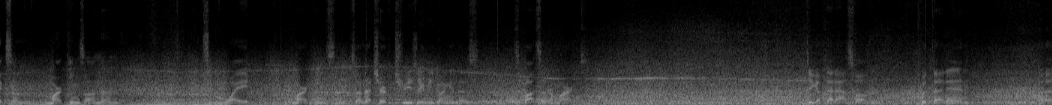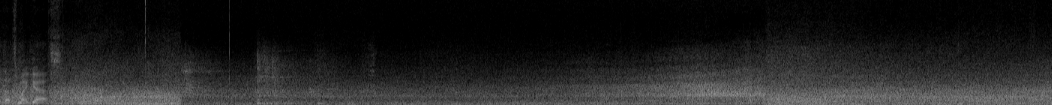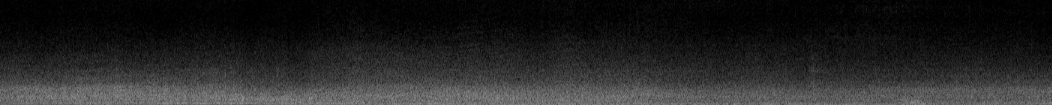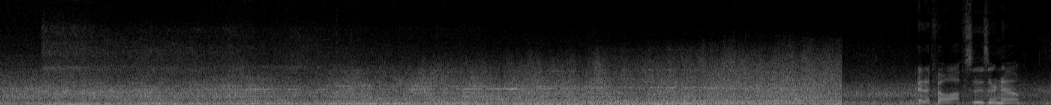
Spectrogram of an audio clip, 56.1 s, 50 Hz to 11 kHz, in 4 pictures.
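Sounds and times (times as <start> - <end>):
aircraft engine and rushing air: 0.0 - 56.0
sweeping whoosh: 38.6 - 48.2.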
